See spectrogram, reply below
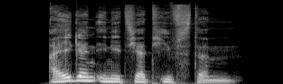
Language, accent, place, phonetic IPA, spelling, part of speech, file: German, Germany, Berlin, [ˈaɪ̯ɡn̩ʔinit͡si̯aˌtiːfstəm], eigeninitiativstem, adjective, De-eigeninitiativstem.ogg
- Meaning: strong dative masculine/neuter singular superlative degree of eigeninitiativ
